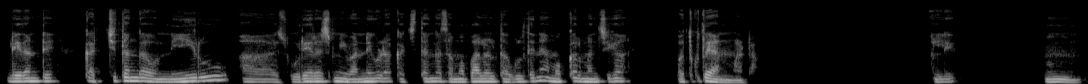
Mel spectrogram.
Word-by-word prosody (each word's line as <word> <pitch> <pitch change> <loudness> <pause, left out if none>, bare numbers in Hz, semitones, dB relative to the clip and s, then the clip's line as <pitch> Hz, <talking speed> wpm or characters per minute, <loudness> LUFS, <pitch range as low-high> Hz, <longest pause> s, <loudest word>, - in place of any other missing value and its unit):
లేదంటే 145 +1 +4 0.4
ఖచ్చితంగా 155 +2 +2 0.3
నీరు 150 +7 +3 0.4
ఆహ్, 120 -2 -6
సూర్యరశ్మి 135 +3 +2
ఇవన్నీ 125 +3 +2
గూడా 140 -1 -2
ఖచ్చితంగా 135 +3 -2
సమపాలలో 130 +1 +1
తగిలితేనే 130 +8 -2
ఆ - - +1
మొక్కలు 135 +1 -1
మంచిగా 135 +3 0 0.6
బతుకుతాయనమాట. 110 - +1 1.8
మళ్ళీ 120 +1 -5 1.0
హ్మ్. 120 -4 0
135 Hz, 90 wpm, -29 LUFS, 120-145 Hz, 1.8 s, లేదంటే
